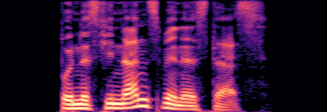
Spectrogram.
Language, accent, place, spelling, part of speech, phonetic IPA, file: German, Germany, Berlin, Bundesfinanzministers, noun, [ˌbʊndəsfiˈnant͡smiˌnɪstɐs], De-Bundesfinanzministers.ogg
- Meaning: genitive singular of Bundesfinanzminister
